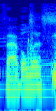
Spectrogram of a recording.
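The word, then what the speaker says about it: Fabolous: Fabulous? – Mm-hmm.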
